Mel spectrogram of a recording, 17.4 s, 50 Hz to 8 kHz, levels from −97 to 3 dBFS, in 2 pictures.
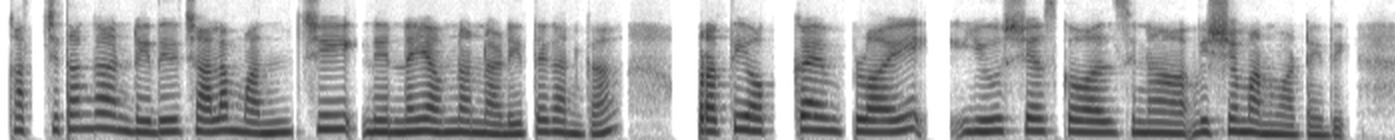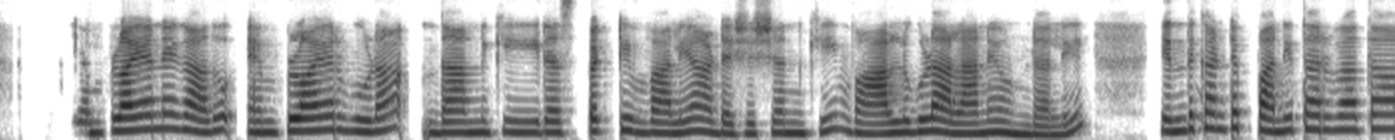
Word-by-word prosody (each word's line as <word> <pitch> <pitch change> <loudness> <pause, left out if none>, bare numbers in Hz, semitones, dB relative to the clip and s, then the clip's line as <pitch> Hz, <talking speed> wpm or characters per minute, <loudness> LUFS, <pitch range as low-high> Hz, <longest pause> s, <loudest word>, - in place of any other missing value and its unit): కచ్చితంగా 300 +3 -3
అండి. 255 -3 -2
ఇది 240 +2 0 0.2
చాలా 245 +1 +3 0.2
మంచి, 230 +6 -1 0.3
నిర్ణయం 240 +1 +3
నన్ను 225 -2 0
అడిగితే 205 +5 -2
గనక. 205 -4 -3 0.7
ప్రతి 255 +2 +2
ఒక్క 255 +3 -16 0.2
ఎంప్లాయీ 245 -1 +1 0.5
యూజ్ 255 +1 +1
చేసుకోవాల్సిన 235 -3 -1 0.3
విషయమనమాట 225 -6 +1
ఇది. 165 -1 -7 0.9
ఎంప్లాయీ 265 +5 +5
అనే 310 +1 -1
గాదు. 255 0 +2 0.3
ఎంప్లాయర్ 260 +5 +3
గూడా 250 +1 +1 0.4
దానికి 225 +1 0 0.2
రెస్పెక్ట్ 250 +3 -1
ఇవ్వాలి, 220 -1 0
ఆ - - +3
డెసిషన్‌కి 210 +3 -2 0.2
వాళ్ళు 210 +2 +3
గూడా 255 +1 +4
అలానే 215 +2 +2
ఉండాలి. 190 +2 -1 0.6
ఎందుకంటే 295 +4 -1 0.2
పని 260 0 +3
తర్వాత 285 0 -1
240 Hz, 115 wpm, -22 LUFS, 220-260 Hz, 0.9 s, ఎంప్లాయీ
